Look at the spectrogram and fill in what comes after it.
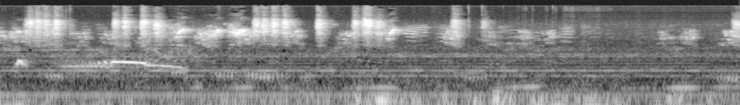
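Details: Guinea pig at birth: rapid, high-pitched squeaks repeated about four times a second in dense bursts, softening toward the end, with a brief lower tonal sound early on and a faint low hum beneath.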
